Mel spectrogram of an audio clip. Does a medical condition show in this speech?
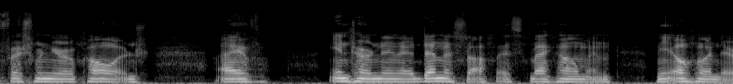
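Yes: ALS, slow progressing; onset at Middlebury, diagnosed at 21 by Forbes Norris clinic, weak running, cup trouble; over 4 years since diagnosis, still walking, no wheelchair, on Ryaltek since diagnosis; communicates without communication device.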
